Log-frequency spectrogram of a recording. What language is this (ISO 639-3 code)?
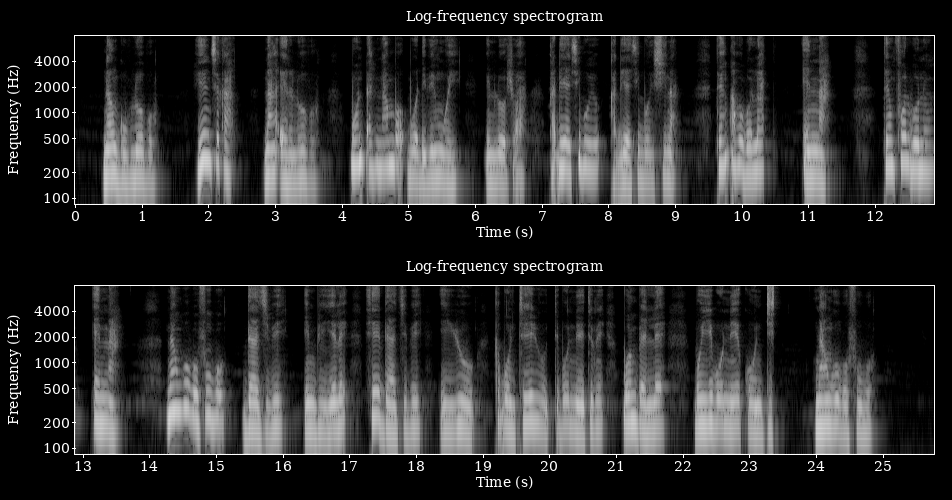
bys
